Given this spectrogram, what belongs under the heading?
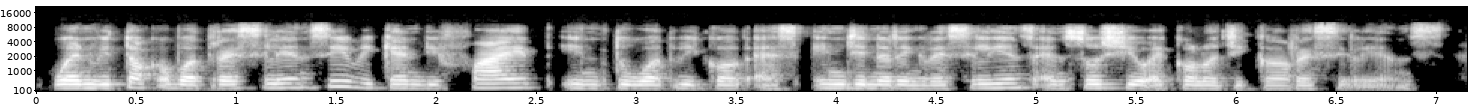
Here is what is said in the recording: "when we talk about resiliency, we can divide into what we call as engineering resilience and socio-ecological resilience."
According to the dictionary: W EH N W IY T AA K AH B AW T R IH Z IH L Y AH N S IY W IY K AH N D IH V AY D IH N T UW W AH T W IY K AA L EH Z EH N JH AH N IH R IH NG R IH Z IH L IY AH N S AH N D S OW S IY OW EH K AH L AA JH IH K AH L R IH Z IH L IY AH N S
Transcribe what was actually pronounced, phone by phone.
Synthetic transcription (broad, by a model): W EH N W IY T AA K AH B AW T R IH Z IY L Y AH N S IY W IY K AH N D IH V AY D IH N T UW W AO T W IY K AA L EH S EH N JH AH N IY R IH NG R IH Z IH L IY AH N S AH N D S OW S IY OW EH K AH L AA JH IH K AH L R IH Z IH L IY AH N S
